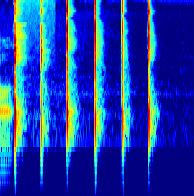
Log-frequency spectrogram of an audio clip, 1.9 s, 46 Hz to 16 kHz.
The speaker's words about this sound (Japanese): え第5回でお祝いを入れなきゃいけなかったのに、え忘れてたので、え一応拍手しておきます。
